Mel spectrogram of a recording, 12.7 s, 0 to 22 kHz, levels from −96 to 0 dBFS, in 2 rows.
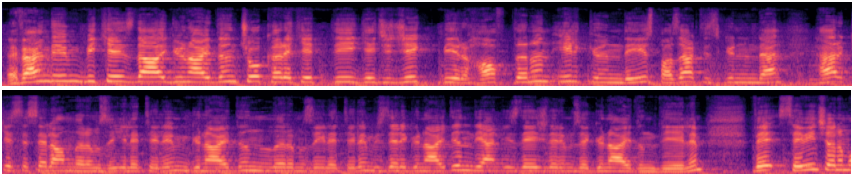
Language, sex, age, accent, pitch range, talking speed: Turkish, male, 50-69, native, 185-225 Hz, 130 wpm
